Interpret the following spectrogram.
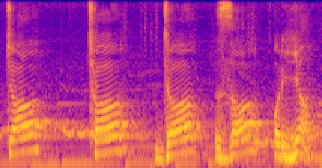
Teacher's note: तालव्य यानी तालु से बोले जाने वाले वर्ण या अक्षर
